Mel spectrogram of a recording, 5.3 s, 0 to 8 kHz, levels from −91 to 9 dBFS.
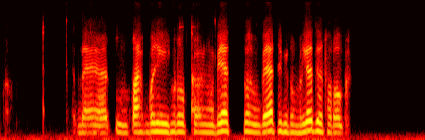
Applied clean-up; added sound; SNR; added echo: neural diffusion model UNIVERSE++.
